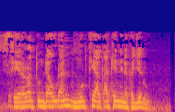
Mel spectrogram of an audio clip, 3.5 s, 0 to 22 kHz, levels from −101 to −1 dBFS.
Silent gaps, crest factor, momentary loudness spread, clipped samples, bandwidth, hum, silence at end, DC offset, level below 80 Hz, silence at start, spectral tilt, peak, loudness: none; 14 dB; 3 LU; under 0.1%; 8 kHz; none; 0.1 s; under 0.1%; -48 dBFS; 0 s; -5.5 dB/octave; -10 dBFS; -23 LUFS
